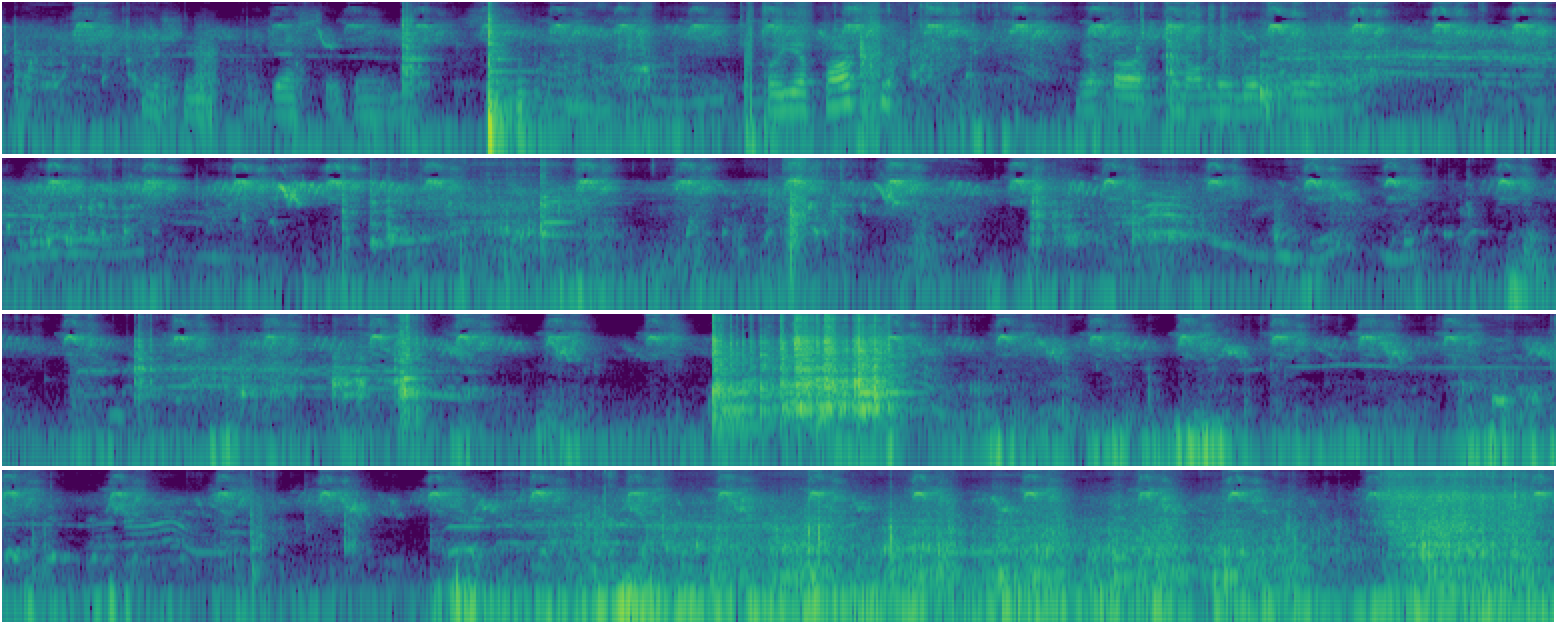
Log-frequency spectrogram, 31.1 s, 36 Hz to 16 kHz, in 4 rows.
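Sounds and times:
birds chirping: 0.0s - 31.0s.

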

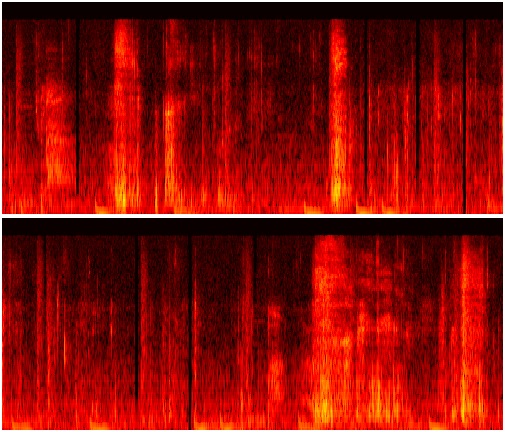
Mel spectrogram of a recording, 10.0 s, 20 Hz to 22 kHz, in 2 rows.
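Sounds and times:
wet chewing with lip smacks: 2.0s - 7.6s.

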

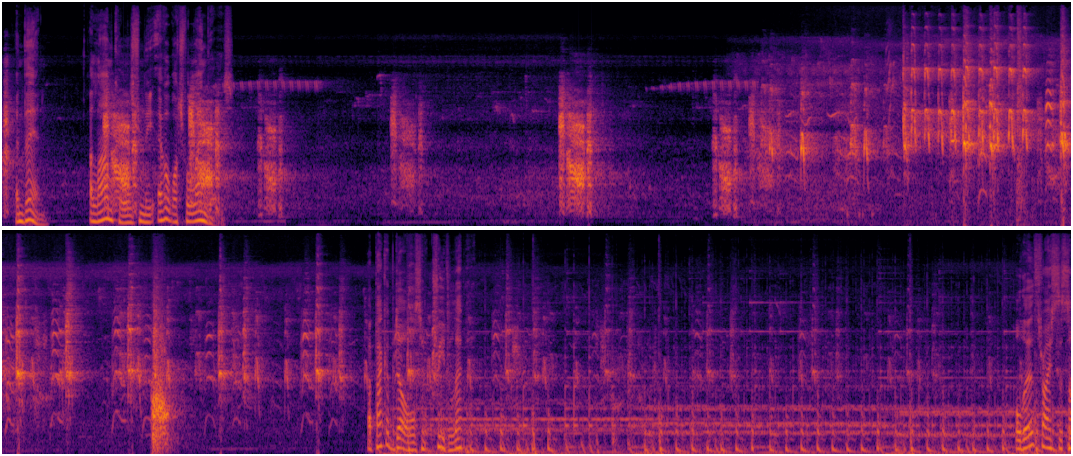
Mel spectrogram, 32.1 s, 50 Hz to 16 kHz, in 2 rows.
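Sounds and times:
wild dogs yapping and chattering: 10.7s - 21.3s, 22.0s - 30.6s
monkey alarm calls: 10.7s - 32.0s.

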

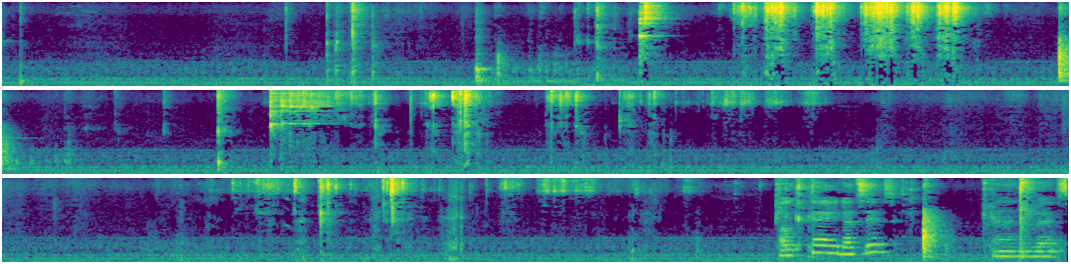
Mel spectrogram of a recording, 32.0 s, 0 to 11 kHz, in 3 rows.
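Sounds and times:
spice grinder crunching: 7.3s - 9.7s, 14.3s - 15.5s, 16.1s - 18.2s.

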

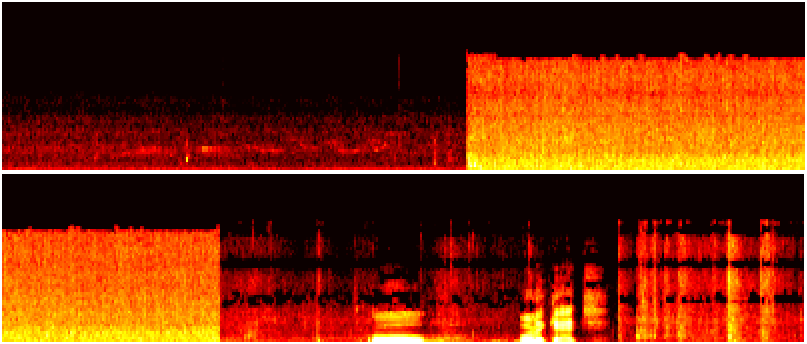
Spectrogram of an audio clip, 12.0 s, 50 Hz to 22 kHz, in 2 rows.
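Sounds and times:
rushing water: 3.5s - 7.7s.

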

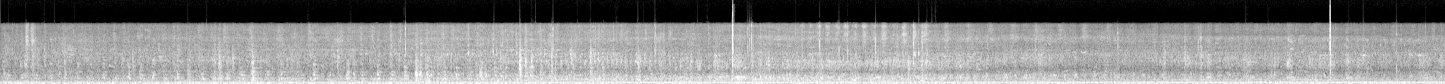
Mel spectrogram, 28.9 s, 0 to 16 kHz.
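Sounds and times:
steam engine low rumble: 0.0s - 28.9s.

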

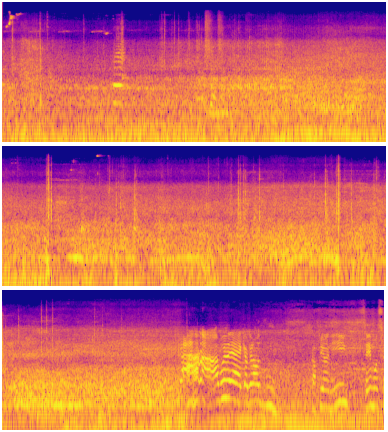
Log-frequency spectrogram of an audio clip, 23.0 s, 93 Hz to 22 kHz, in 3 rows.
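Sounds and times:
car and truck engines: 0.0s - 23.0s
steady low traffic rumble: 0.0s - 23.0s.

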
